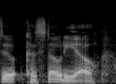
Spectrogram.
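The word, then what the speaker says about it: Qustodio: another one is called cust custodio uh spelled with a Q so that's one really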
